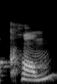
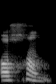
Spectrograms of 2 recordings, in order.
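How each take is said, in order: First: The middle consonant is a hard k sound. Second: The middle consonant is a rough throaty fricative. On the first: The speaker calls it wrong. "It's not akhom" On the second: The speaker calls it right. "pronounce this like you hear me say it"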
